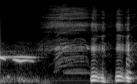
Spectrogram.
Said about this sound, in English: Oh, we're whistling in the dark. Is that When the Saints Go Marching?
